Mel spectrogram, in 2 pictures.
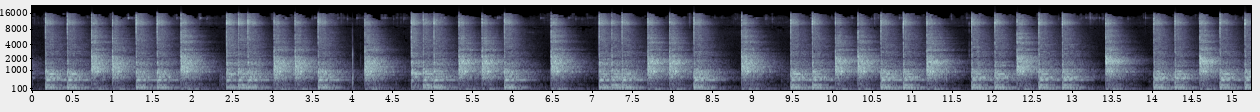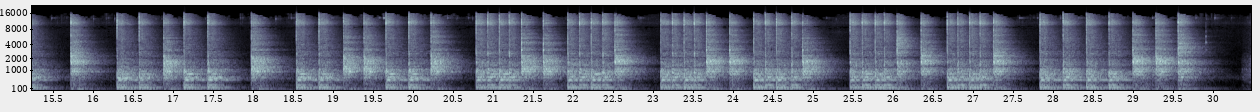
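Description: Wooden drumsticks playing fast rhythmic patterns on upturned plastic buckets, in phrases about two seconds long with short breaks between them. The playing stops just before the end.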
